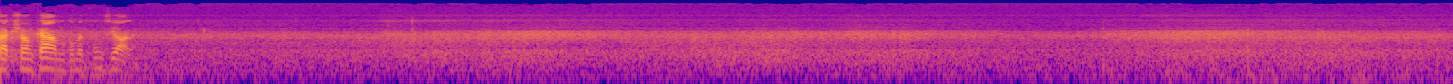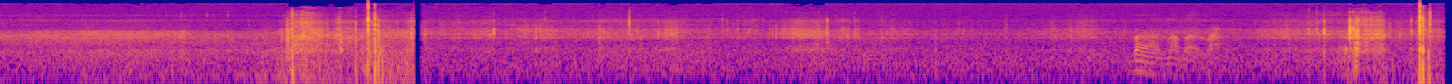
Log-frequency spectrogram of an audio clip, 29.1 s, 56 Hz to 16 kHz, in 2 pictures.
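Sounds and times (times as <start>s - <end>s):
wind and sea rushing: 0.0s - 29.0s
faint clicks and rustling: 19.3s - 25.8s.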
